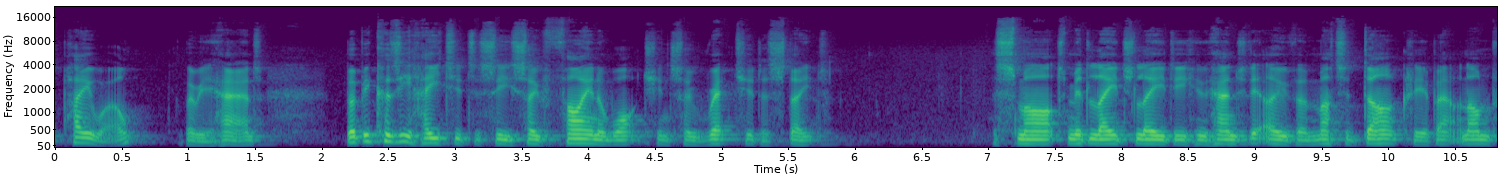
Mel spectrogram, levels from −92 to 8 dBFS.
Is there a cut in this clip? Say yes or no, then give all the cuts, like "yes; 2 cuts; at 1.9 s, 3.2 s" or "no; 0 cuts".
yes; 1 cut; at 7.0 s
